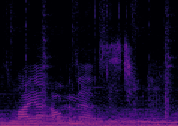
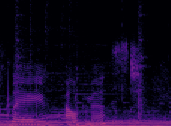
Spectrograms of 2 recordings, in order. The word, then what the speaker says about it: PlayAlchemist: right all right everybody welcome to playa alchemist i suppose we could also pronounce this play alchemist and i do hope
